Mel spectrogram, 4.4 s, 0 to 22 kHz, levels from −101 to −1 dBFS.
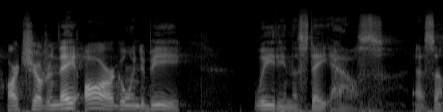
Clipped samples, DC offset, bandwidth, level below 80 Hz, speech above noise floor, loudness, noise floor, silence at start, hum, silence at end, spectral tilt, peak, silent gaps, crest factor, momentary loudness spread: under 0.1%; under 0.1%; 15 kHz; -78 dBFS; 32 dB; -53 LUFS; -86 dBFS; 0 s; none; 0 s; -3.5 dB/octave; -32 dBFS; none; 24 dB; 13 LU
